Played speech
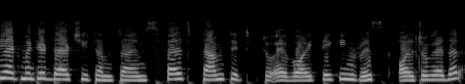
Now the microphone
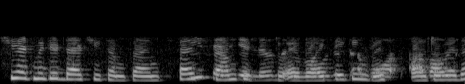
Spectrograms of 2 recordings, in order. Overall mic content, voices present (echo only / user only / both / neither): both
